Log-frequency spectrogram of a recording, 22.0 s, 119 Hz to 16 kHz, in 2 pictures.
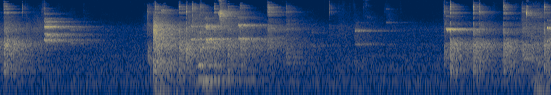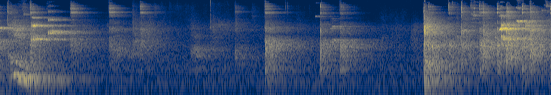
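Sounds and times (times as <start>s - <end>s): ball bouncing: 0.0s - 0.8s, 2.9s - 6.2s, 8.8s - 14.4s, 15.2s - 18.5s, 19.4s - 22.0s
table tennis ball pinging: 0.0s - 1.7s, 2.9s - 7.3s, 8.8s - 14.4s, 15.7s - 18.5s, 19.5s - 22.0s.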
